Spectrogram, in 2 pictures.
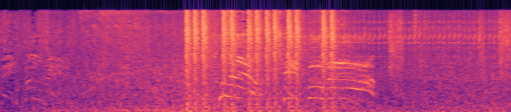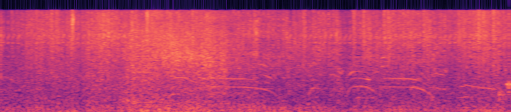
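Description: Dense, continuous automatic gunfire and explosions fill a Call of Duty: Modern Warfare battle in a bog, with bursts overlapping, whizzing effects and shouted voices over the din.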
